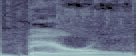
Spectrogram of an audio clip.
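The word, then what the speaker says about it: Beryl: a cat 5 hurricane I keep hearing people say barrel for that b e r y l so if I'm not saying it correctly please let me know but I keep listening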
